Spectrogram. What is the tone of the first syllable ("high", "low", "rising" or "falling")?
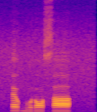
high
